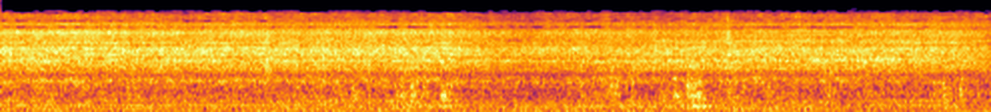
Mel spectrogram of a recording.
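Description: Vehicle engine idling steadily, with a short knock about four seconds in.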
